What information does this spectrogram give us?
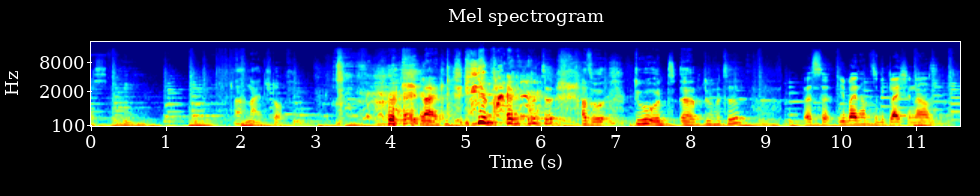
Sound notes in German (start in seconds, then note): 0.3 Abwartende Musik; 3.9 lachend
